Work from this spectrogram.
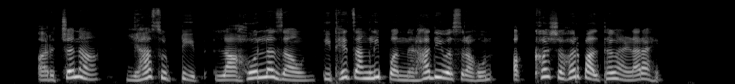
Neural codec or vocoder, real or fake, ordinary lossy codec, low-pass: none; real; none; 14.4 kHz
